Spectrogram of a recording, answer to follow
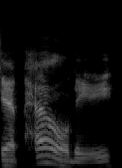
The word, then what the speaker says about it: Capaldi: It's pronounced Capaldi.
